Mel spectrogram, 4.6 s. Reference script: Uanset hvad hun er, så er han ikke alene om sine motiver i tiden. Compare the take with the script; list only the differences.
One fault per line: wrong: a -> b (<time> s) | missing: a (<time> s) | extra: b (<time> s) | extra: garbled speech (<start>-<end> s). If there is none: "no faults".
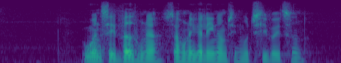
wrong: han -> hun (2.4 s)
